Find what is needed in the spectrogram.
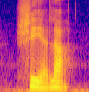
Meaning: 1. to steal 2. to steal; to borrow
- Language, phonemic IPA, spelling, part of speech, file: Swedish, /ˈɧɛːˌla/, stjäla, verb, Sv-stjäla.ogg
